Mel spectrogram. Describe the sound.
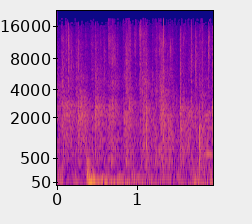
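Audience applause at a college panel event: dense clapping with a few sharper, louder claps standing out from the steady patter.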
